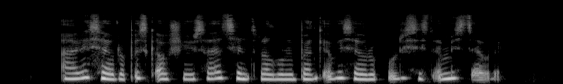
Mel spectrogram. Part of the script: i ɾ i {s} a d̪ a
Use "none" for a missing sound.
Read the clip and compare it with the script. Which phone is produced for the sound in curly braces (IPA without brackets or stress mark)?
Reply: s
